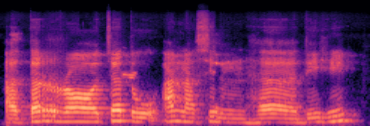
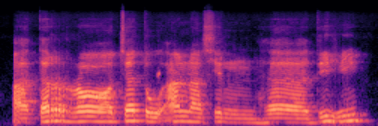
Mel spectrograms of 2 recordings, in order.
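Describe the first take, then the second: No difference in how they are said.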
